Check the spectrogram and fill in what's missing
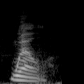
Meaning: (adverb) 1. Accurately, competently, satisfactorily 2. Completely, fully 3. To a significant degree 4. Very (as a general-purpose intensifier)
- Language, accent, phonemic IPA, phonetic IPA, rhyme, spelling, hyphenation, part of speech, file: English, General American, /ˈwɛl/, [ˈwɫ̩], -ɛl, well, well, adverb / adjective / interjection / noun / verb, En-us-well.ogg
